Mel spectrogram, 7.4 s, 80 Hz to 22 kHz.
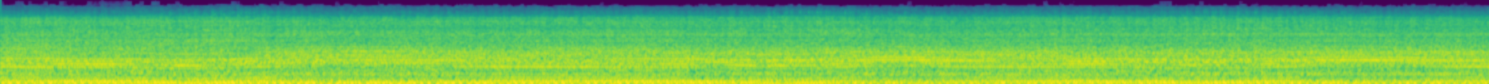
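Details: John Deere X350 mower, run on a little choke with an electric fuel pump in line, has a small engine running with a slight rise and fall in speed every few seconds. It is a mild idle surge; the owner suspects a fuel line obstruction, not the pulse fuel pump.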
